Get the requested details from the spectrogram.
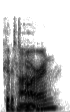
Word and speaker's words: Katarn: There's I can't pronounce his last name, but it's Kyle Katarn. Yeah. Okay, yeah.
